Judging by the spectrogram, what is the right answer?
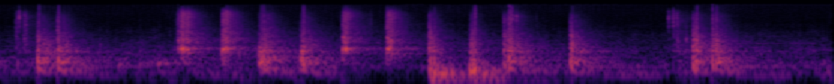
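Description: Marching band drumline playing a cadence on snare drums and bass drums: crisp strikes about three to four a second, with a deep bass drum hit about three seconds in.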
